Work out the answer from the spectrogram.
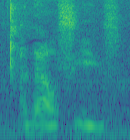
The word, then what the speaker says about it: analyses: An analysis is a single analysis. More than one analysis would be pronounced analyses. So that is not a misspelling. I don't want anybody like, hey, you spelled analysis wrong.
